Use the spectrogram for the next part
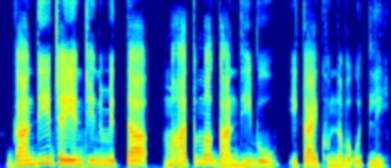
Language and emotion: Manipuri, neutral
